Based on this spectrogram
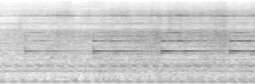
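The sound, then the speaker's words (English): An Alaska Railroad passenger train rolls in to its monthly winter stop at the new depot location in Wasilla, Alaska, with a steady low rumble, while thin, high brake squeals come and go over the heavy mechanical noise. No one speaks. “An Alaska Railroad passenger train made its usual monthly winter stop in Wasilla, but this time about three quarters of a mile earlier.”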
